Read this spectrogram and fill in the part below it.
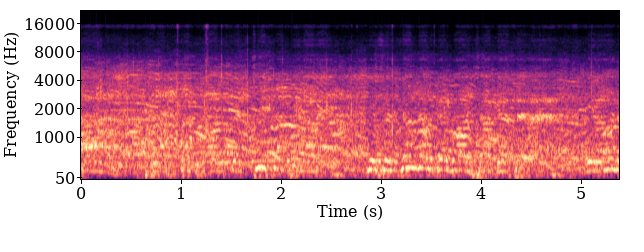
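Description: A large outdoor crowd chatters and cheers throughout.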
